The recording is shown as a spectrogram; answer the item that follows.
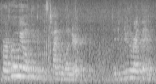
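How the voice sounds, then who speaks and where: An anxious young woman in a stage play, played by a female performer. Her voice is strikingly high and rings through a very echoey hall, picked up from a distance. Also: lively intonation, fast, darkish tone. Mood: reflective. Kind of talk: school one-act play acting. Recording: echoey hall from far off, faint noise.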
